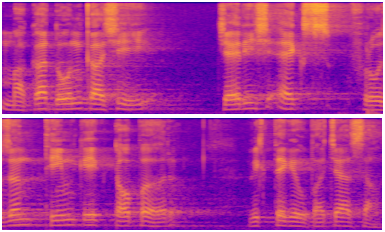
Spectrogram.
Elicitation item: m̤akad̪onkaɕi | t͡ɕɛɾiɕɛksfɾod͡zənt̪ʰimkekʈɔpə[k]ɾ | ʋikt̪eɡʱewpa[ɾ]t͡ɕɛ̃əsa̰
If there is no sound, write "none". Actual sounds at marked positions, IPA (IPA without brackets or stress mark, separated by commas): none, none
